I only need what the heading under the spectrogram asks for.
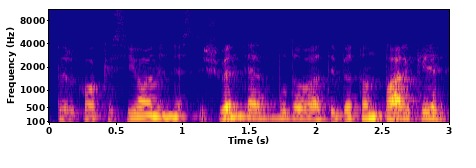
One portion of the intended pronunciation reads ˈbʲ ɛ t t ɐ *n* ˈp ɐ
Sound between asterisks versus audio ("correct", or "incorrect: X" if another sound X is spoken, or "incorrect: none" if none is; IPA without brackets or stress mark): correct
